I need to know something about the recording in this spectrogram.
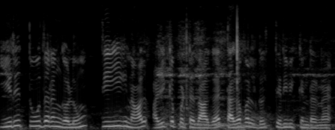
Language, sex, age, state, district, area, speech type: Tamil, female, 18-30, Tamil Nadu, Kallakurichi, rural, read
